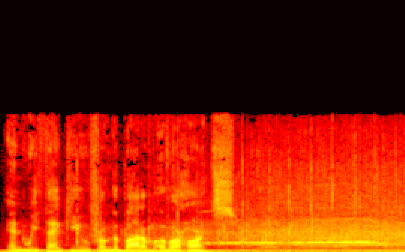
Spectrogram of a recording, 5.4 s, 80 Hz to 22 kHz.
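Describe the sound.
A man's voice speaks for a few seconds at a ceremony in Normandy honoring more than 170 World War II veterans, then a large audience breaks into steady, dense applause, a continuous wash of many hands clapping that holds at an even loudness to the end.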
